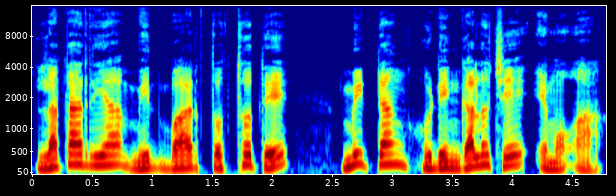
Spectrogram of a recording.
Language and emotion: Santali, neutral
